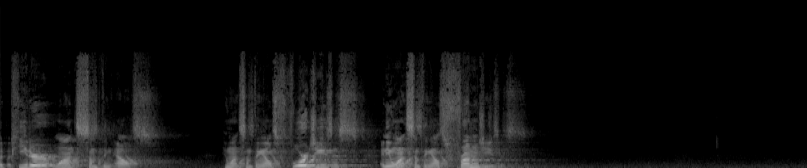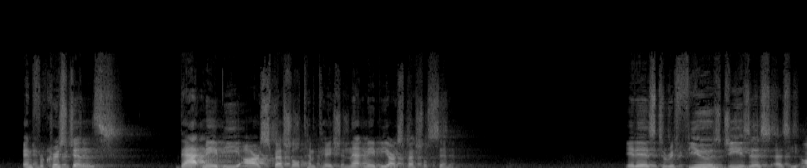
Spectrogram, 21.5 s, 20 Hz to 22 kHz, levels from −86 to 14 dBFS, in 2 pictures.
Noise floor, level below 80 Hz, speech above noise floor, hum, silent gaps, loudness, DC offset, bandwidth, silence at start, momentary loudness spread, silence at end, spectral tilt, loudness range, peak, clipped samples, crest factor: -72 dBFS; -86 dBFS; 42 dB; none; none; -31 LUFS; under 0.1%; 15.5 kHz; 0 s; 17 LU; 0 s; -4 dB/octave; 10 LU; -8 dBFS; under 0.1%; 26 dB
